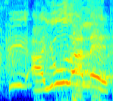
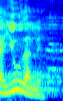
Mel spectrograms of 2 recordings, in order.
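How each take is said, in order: First: Much higher, louder, slower, with a laugh; laughing incredulous shout; amazed loud repeat. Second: Said in the usual way. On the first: Retold or imitated. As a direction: shout the order back, half laughing. Repeats the command in disbelief.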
